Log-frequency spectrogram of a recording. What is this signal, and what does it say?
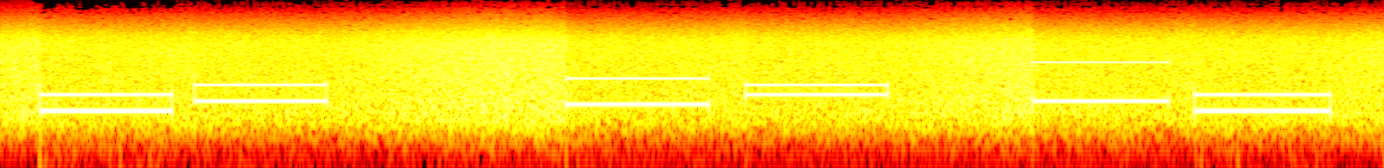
Aircraft SELCAL, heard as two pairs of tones, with radio static. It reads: AF-DJ CL-FJ DS-AF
